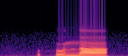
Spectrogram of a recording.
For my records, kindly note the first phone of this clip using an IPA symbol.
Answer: θ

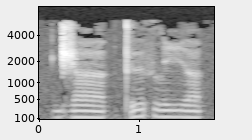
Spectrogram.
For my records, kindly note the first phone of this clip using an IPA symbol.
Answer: d͡ʒ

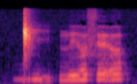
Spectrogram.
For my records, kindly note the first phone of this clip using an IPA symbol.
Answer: ɡ͡ǁ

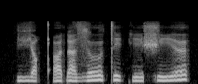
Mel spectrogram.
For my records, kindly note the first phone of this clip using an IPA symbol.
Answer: vʲ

